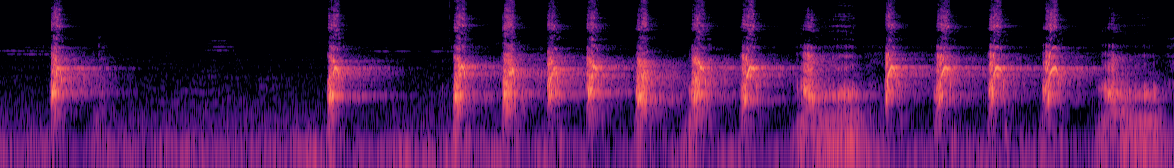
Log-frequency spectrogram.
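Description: A Labrador puppy barks in sharp, repeated bursts, two isolated barks followed by a rapid run.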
